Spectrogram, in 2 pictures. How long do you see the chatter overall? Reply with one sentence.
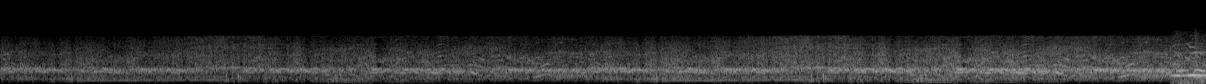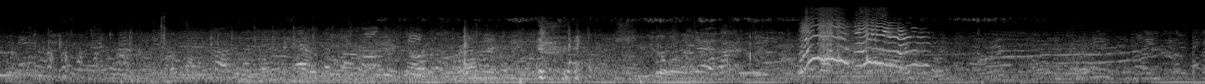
The chatter can be heard for 24 seconds in total.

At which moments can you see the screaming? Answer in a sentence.
The screaming can be heard from 20.0 to 21.4 s.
